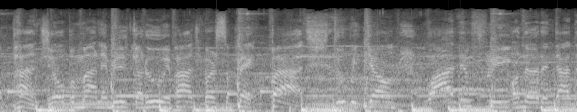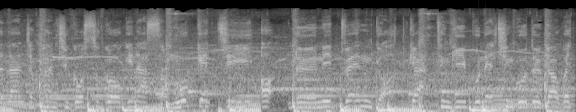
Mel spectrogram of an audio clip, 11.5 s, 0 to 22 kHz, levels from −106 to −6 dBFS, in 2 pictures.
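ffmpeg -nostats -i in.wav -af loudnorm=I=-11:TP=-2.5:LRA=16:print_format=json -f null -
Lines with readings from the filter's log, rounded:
"input_i" : "-24.2",
"input_tp" : "-12.0",
"input_lra" : "0.7",
"input_thresh" : "-34.2",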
